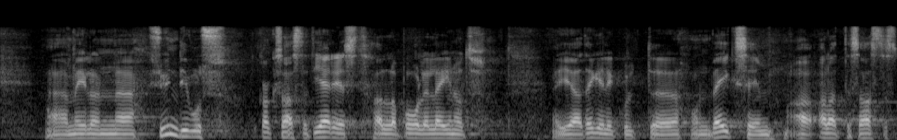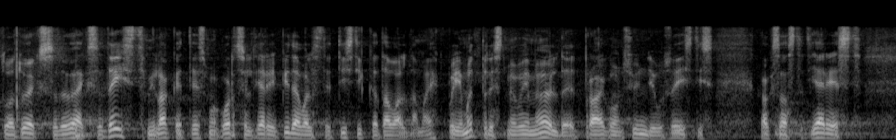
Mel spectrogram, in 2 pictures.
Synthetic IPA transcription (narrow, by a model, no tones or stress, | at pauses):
me̞jlo̞nsynʲd̪̥ivus | kɑksɑːst̪ɑt̪ːˑjæɾʲje̞st̪ɑ̰lːɑpo̞ːle̞læjnud̪̥ | jɑt̪e̞ɡ̥e̞likult̪ˑo̞̰nvæjkse̞mɑlɑt̪ːˑe̞sɑːst̪ɑst̪ːuhɑt̪ːˑyɦeksɑ̥sɑd̪ɑyɦe̞ksɑt̪e̞jst̪milɑkːˑet̪ːˑe̞smɑ̰ko̞rt̪selt̪jæɾɡipid̪e̞vɑlt̪st̪ɑt̪ʲːisʲt̪ikːˑɑt̪ɑvɑ̰ld̪ɑmɑehk̚pɤhimɤt̪ːe̞lest̪me̞vɤjmeøːld̪̥ɑe̞t̪̚ːˑprʔɑeɡ̥uo̞nsynʲd̪̥ivuse̞ːsʲt̪is | kɑksɑːst̪ɑ̥t̪ːˑjæɾje̞st̪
